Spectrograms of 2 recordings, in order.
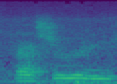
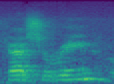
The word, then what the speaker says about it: Kasserine: The result of this is, at a place, I've never heard this word spoken, I may mispronounce it, the Kasserine Pass. Kasserine. Kasserine?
